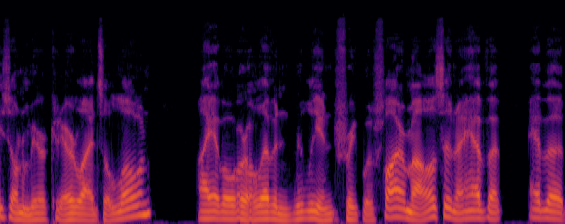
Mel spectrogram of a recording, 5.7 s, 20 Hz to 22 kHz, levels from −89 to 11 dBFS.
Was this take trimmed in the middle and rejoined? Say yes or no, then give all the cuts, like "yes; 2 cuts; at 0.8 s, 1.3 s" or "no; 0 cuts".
no; 0 cuts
